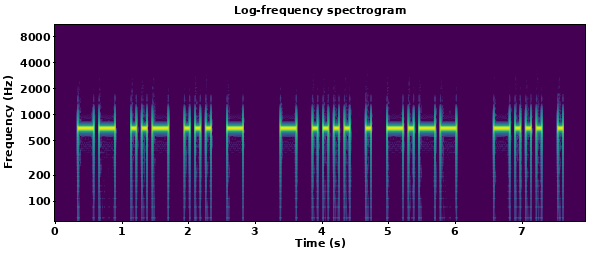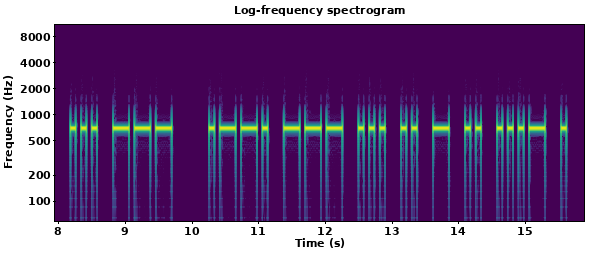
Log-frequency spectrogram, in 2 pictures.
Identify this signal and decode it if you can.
Morse code, heard as a keyed tone, about 15 wpm, 700 Hz. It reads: MUST THEY BE SO POSITIVE
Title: Sentences from Top 1000 Words - Review Part 5 - 15wpm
